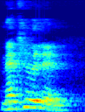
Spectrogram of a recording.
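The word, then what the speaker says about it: Machiavellian: इसके प्रोनाउंसिएशन में थोड़ी सी कंफ्यूजन हो सकती है, एक बार देखो इसको बोलेंगे कैसे, मैकियावेलियन।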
